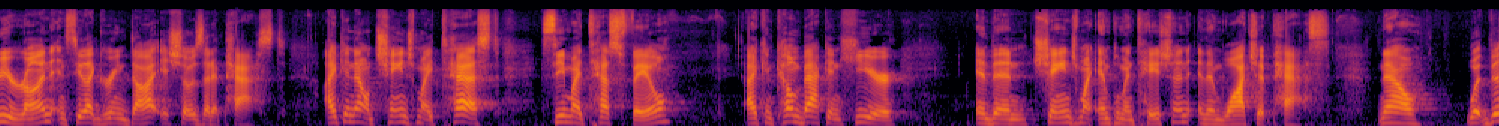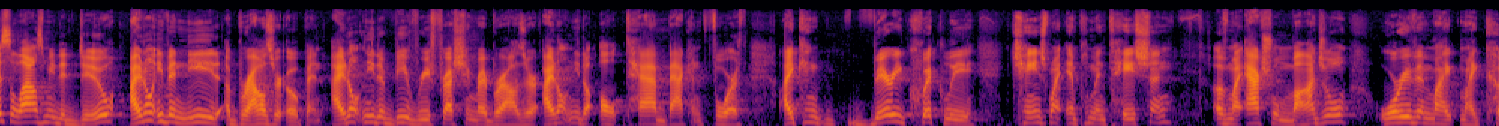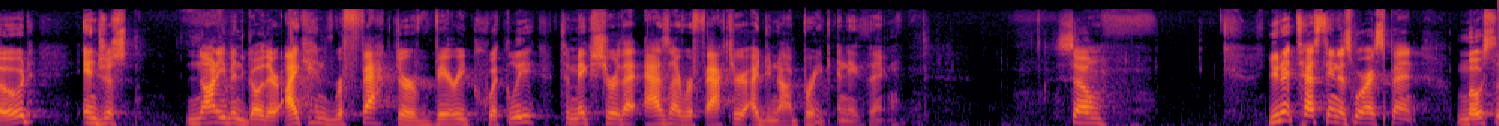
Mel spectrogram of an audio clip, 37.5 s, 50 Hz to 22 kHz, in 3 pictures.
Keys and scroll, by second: 2.1-2.9 typing, 3.3 super+s, 10.7-11.5 typing, 33.0 super+s.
